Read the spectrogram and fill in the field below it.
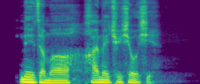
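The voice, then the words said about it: Speaking softly, quiet voice. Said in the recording (Chinese): “小声应道”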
